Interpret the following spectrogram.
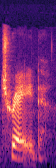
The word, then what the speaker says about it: trade: me trade trade good the trade with the D T at the beginning D at the end trade trade yeah one more time trade good good with the D trade it's not a soft D in English it's illegal to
